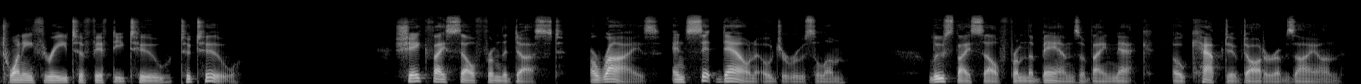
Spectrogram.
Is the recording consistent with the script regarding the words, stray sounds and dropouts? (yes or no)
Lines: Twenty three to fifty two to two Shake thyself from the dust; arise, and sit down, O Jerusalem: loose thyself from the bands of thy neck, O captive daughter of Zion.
yes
